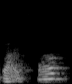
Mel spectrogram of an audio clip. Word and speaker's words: Bykov: First of all, dear friends, I must say that the correct pronunciation, I'm sorry, is Bykov, because Dmitry Bykov is a very well-known dictator.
